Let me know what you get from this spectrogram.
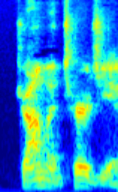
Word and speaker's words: dramaturgy: And we learned in dramaturgy that dramaturgy, I see, keep saying the wrong G pronunciation. – Well, you want to go the German route.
